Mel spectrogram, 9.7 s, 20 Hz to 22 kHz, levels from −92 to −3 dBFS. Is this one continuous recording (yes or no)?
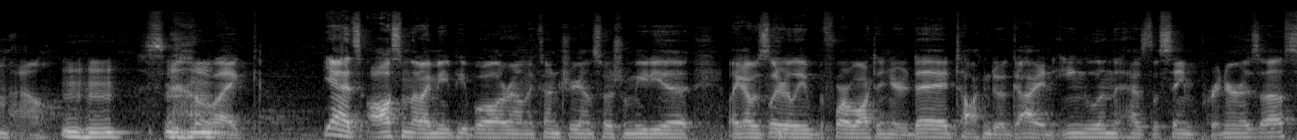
yes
